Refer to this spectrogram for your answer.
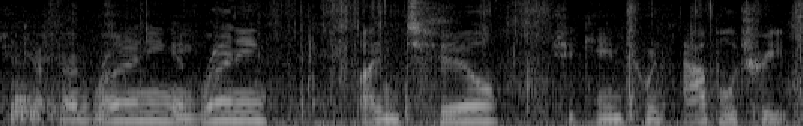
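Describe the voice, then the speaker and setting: A man telling a folktale live to children in an expressive, dramatic manner, pausing to ask his listeners questions. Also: on the high side. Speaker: storyteller. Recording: noisy live recording, clear background noise.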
